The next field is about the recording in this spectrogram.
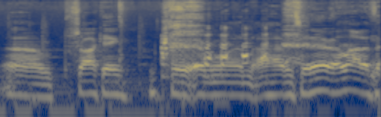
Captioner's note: laughter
